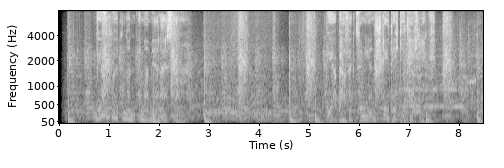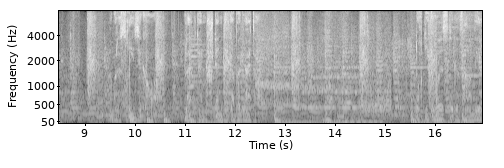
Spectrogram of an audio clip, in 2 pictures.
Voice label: Werbung Dynamisch

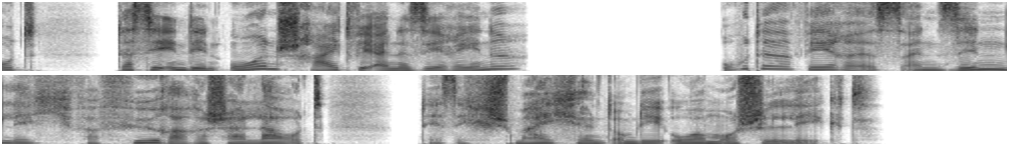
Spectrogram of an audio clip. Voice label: Farbe Rot Neutral

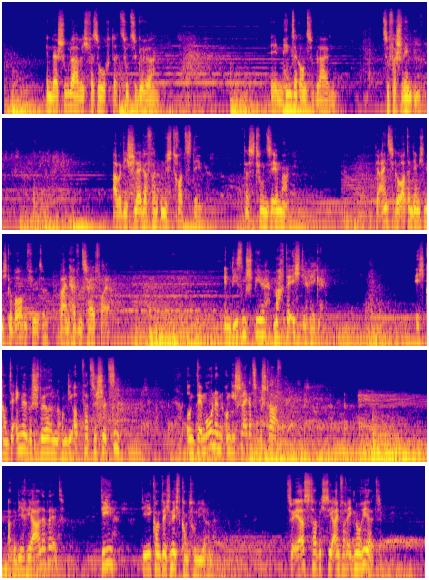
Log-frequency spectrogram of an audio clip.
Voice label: Fremdtake Dynamisch

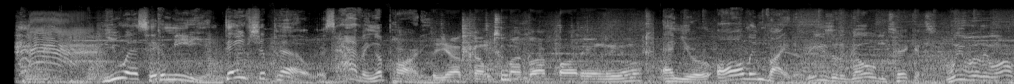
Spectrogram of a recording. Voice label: Eng US Dynamisch

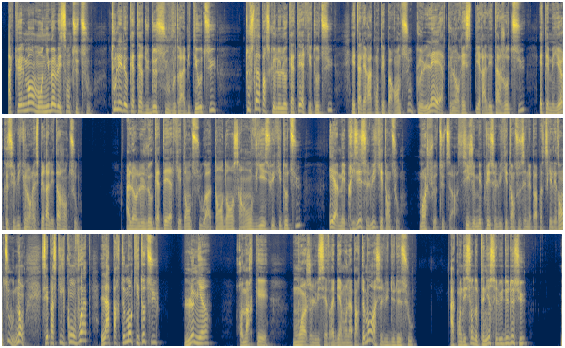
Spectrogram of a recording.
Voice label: Kommentar Neutral, FR

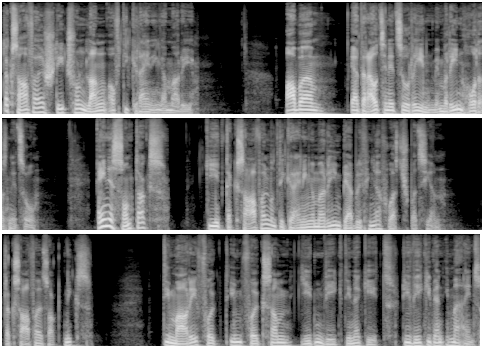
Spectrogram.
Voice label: Dialekt Bayerisch

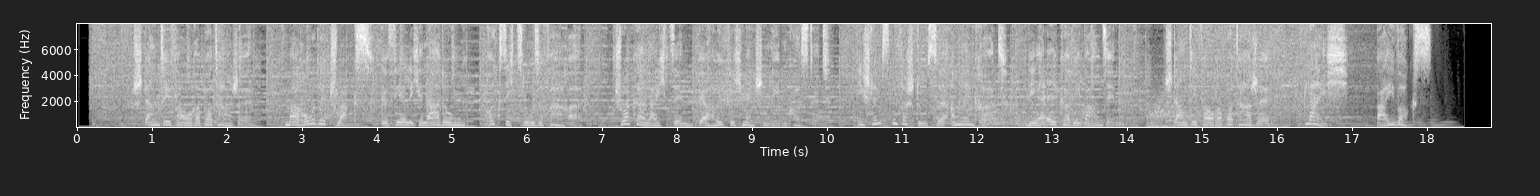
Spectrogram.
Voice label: Energisch

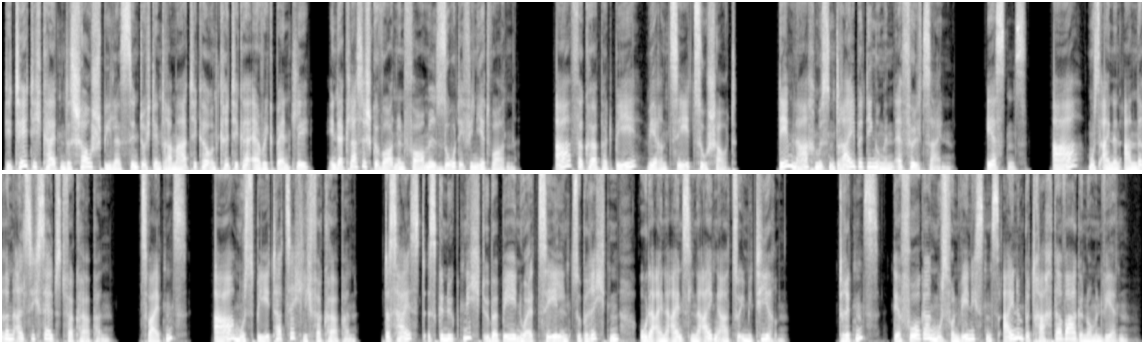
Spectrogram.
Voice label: Neutral; Schauspieler

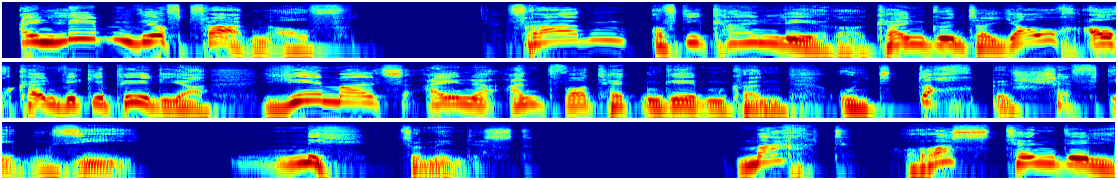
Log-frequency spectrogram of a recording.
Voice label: Schauspiel Energisch

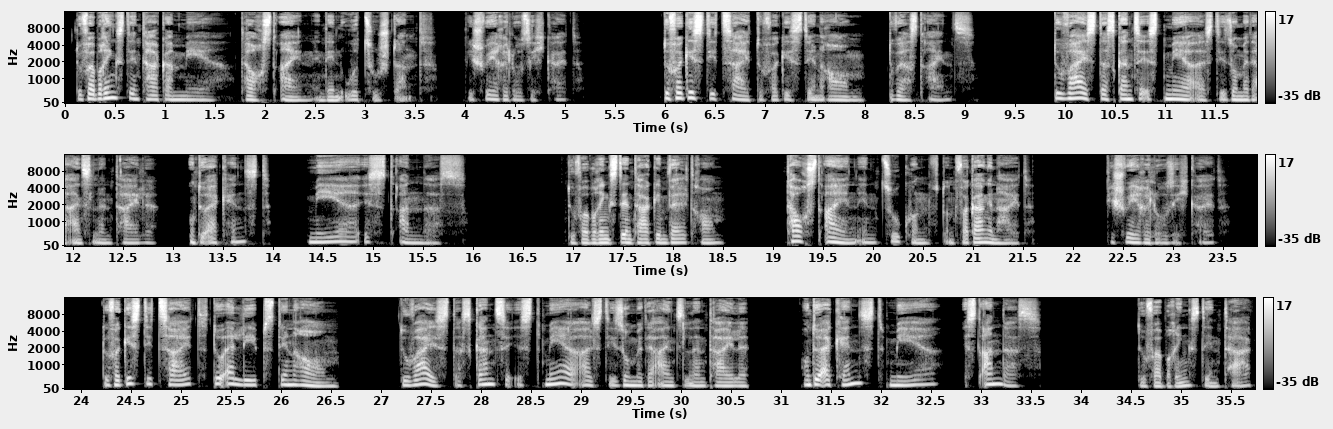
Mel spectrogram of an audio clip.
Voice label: Schauspiel Sanft

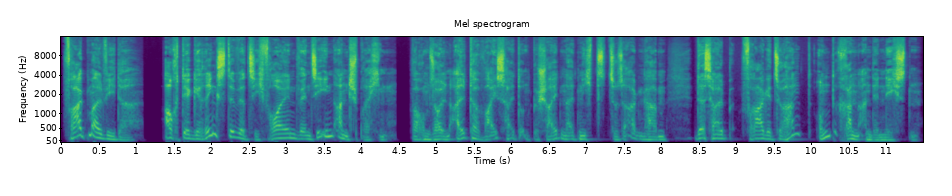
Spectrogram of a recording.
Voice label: Werbung, Freundlich

